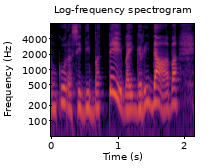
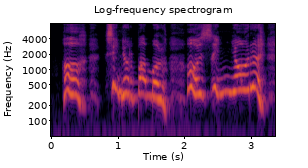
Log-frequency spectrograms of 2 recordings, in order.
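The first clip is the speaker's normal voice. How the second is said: high-pitched exclamation; 7 semitones higher than usual. One character cries out to another who has just rushed into the yard, exclaiming. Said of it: "esclamò Noah".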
